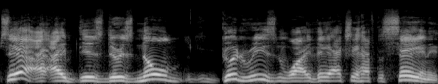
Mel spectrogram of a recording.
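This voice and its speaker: On a very clean recording with a silent background, a man with an American accent speaks at a moderate pace in a high voice with lively intonation. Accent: general American, avoids Boston. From Boston. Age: 60s. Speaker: author. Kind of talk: casual interview. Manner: halting, repeats words; animated.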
